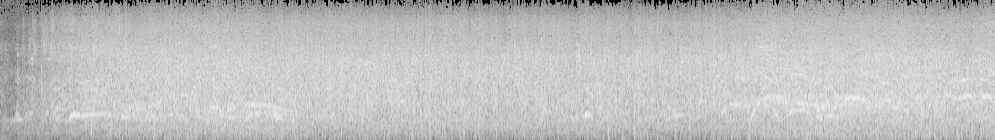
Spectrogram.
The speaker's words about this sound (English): I'm hoping that the applause was not premature. You didn't let me finish my statement.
